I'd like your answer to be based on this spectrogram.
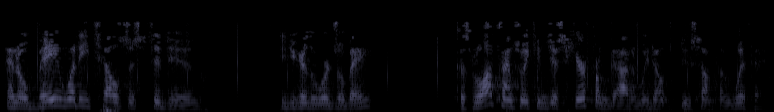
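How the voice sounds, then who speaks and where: Pastor guy preaching, kinda husky, slightly high voice, dull lo-fi sound, chatty with the crowd. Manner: earnest, conversational preaching with repeated asides to the congregation. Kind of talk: sermon.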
